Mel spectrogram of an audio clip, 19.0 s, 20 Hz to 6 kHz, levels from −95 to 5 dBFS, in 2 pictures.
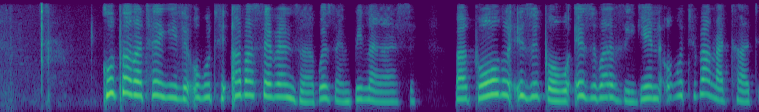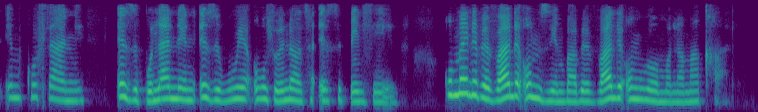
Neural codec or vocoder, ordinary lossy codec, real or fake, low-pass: codec, 16 kHz, 1.1 kbps, Voila-Tokenizer; MP3, 48 kbps; fake; 5.4 kHz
